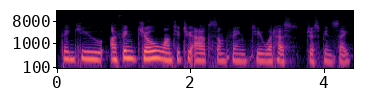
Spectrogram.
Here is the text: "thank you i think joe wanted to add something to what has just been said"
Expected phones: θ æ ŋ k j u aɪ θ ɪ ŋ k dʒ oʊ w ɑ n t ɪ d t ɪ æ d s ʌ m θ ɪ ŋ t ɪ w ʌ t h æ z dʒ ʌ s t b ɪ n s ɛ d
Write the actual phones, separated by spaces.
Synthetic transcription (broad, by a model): θ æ ŋ k j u aɪ θ ɪ ŋ k dʒ oʊ w ɑ n t ɪ d t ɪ æ d s ʌ m θ ɪ ŋ t ɪ w ʌ t h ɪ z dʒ ʌ s b ɪ n s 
